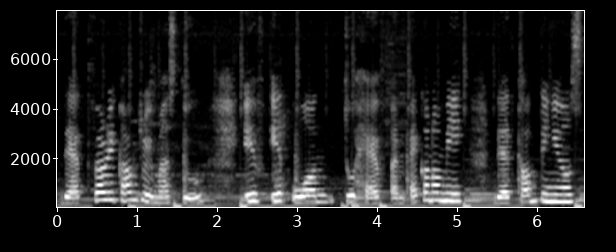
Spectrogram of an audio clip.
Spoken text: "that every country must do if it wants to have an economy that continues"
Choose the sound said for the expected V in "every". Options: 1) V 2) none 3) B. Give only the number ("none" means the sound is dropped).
2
